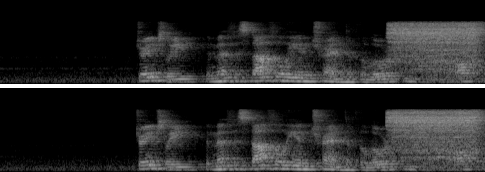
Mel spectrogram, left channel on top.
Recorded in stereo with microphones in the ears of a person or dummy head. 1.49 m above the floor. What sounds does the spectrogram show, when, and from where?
1.4 s a man speaking: 45° right (ahead or behind), 1.1 m
3.9 s a hiss: 60° right (ahead or behind), 2 m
